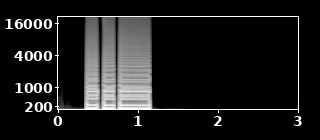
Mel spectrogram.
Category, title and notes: Sound effects > Electronic / Design
Optical Theremin 6 Osc dry-025
Trippy, Theremins, Dub, FX, Sci-fi, Optical, Infiltrator, Otherworldly, Robot, SFX, Noise, Spacey, Handmadeelectronic, Digital, Alien, Experimental, Bass, Glitch, DIY, Scifi, Instrument, noisey, Analog, Sweep, Robotic, Glitchy, Electronic, Synth, Theremin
